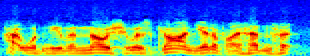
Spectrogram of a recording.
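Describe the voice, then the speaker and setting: An actor playing an uneasy, excitable man in a 1940s radio crime drama, rough-voiced and defensive. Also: fairly high pitch, very fast, full character voice, low-quality recording. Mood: puzzled. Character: uneasy, agitated male friend of a wanted killer. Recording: old 1940s radio recording.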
